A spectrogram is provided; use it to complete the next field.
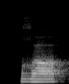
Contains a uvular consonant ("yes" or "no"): yes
